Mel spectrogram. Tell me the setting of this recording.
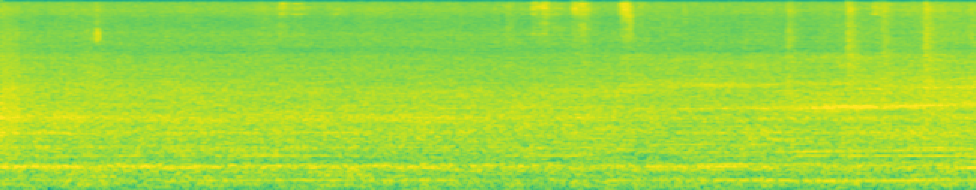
subway train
